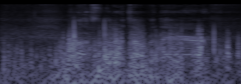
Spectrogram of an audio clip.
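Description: Wind buffeting the microphone over rough ocean surf. A faint, indistinct voice comes through near the end.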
